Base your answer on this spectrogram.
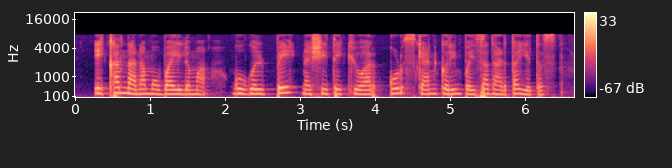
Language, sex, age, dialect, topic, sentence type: Marathi, female, 25-30, Northern Konkan, banking, statement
